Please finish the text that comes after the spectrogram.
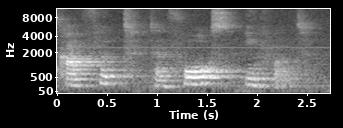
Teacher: The bilabial nasal m or the alveolar nasal n become labiodental under the influence of following labiodental fricatives f, v.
